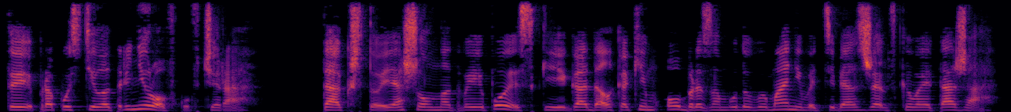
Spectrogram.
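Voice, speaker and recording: Steady young guy captain, calm and protective, a bit teasing, woman reading him for an audiobook. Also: medium pitch, fairly quick, creaky, lightly acted.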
